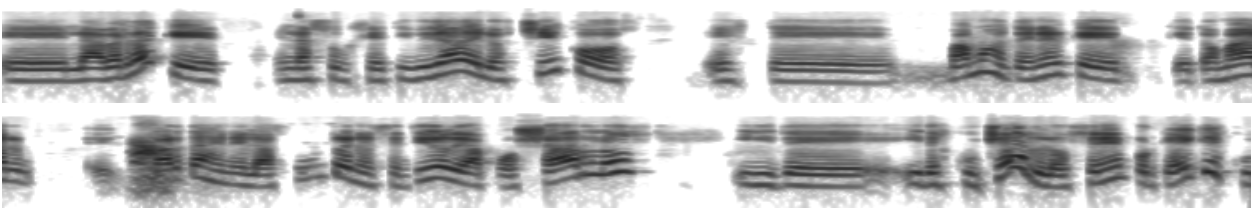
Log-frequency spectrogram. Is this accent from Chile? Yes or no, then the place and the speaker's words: no; Hurlingham, Buenos Aires Province, Argentina; yo soy de Hurlingham, Silvia, y tenemos la escuela industrial de acá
